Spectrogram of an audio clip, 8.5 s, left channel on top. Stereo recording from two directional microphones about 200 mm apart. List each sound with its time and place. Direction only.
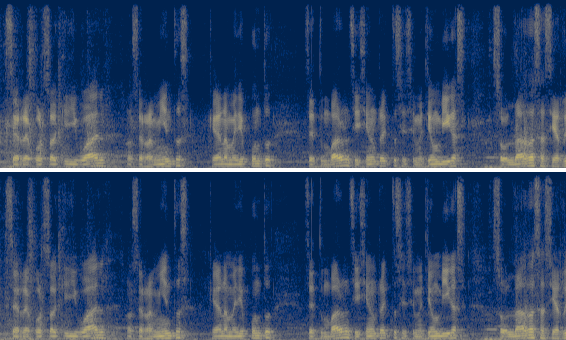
0.1 s a man's voice: 5° right (ahead or behind)
6.0 s a man's voice: centre (ahead or behind)
6.9 s speech: 20° right (ahead or behind)
7.5 s speech: 10° right (ahead or behind)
